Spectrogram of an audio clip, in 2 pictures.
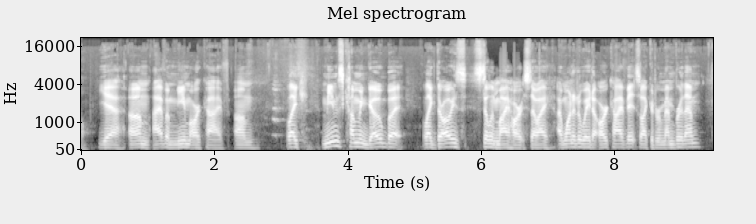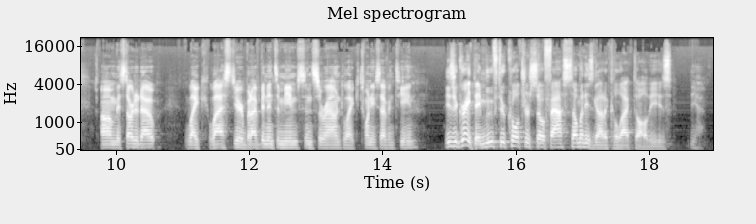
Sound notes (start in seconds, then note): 2.8 audience laughs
